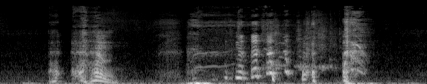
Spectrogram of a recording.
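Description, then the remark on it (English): Several harsh coughs from an itchy throat burst out in an uneven series, separated by short pauses and raspy throat sounds, with no talking. “I'm sorry, are you experiencing some sort of illness? You seem to be coughing quite a bit.”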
